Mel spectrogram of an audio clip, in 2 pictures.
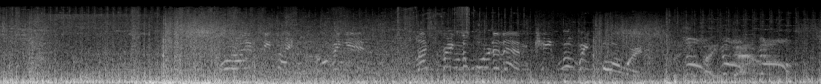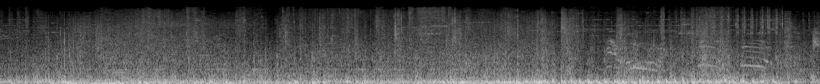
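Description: A heavy automatic rifle fires.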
